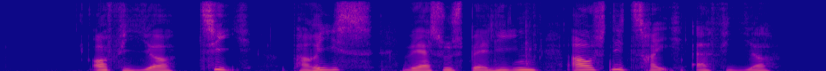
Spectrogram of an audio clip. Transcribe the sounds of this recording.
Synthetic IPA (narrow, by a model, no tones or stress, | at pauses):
ʔɒ̽fiːɐ | t͡sʰḭː | pʰɑ̈ʁḭːs | ʋæɐsusb̥æɐlḭːn | ʔɑ̈ʊsnid̥̚t͡sʰʁɛ̰ːæfiːɐ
